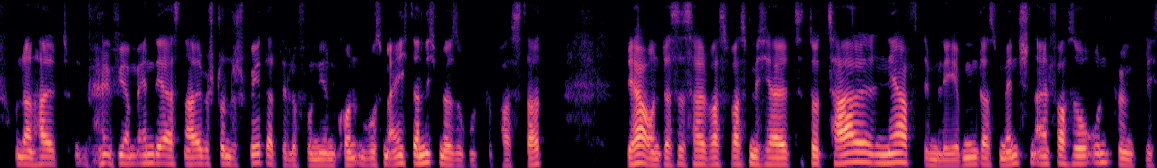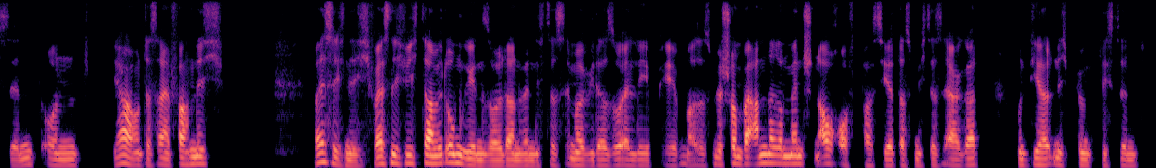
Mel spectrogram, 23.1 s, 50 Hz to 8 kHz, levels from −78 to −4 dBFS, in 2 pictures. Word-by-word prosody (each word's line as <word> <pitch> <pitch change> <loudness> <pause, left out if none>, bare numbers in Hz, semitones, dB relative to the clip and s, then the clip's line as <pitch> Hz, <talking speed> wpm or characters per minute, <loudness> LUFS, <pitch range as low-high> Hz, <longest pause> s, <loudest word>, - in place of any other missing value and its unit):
und - - -3
dann 120 -2 +2
halt 125 -1 +2
wir 140 +2 -4
am 135 +1 -5
Ende 145 +1 +1
erst 135 -1 0
'ne - - +3
1/2 125 0 +1
Stunde 130 -2 -2
später 145 +7 -2
telefonieren 105 -1 -4
konnten, 120 0 -2
wo 115 - -6
es 110 - -9
mir - - +1
eigentlich 135 +2 -1
dann 140 0 +5
nicht 155 -1 0
mehr 115 -4 +3
so 105 -1 -7
gut 105 - -15
gepasst - - -10
hat. - - +2 0.8
Ja, - - +8
und 115 -2 +2
das 115 -1 -1
ist 130 - -5
halt 125 -1 +2
was, 125 +1 -1
was 125 +1 0
mich 125 -2 0
halt 120 0 +4
total 150 +4 +5
nervt 150 +2 +3
im 105 -3 -3
Leben, 105 +5 -1
dass 115 -3 -1
Menschen 120 +5 -1
einfach 130 0 +1
so 135 0 +3
unpünktlich 120 -9 -4
sind, 110 +2 -6
und 110 -1 -3 0.3
ja, - - +4
und - - -2
das - - -6
einfach 120 0 +2
nicht 125 0 -2 0.9
weiß 155 +1 +1
ich 115 - -3
nicht. 100 -2 -1
Ich 100 - -11
weiß 125 0 +4
nicht, 140 -3 0
wie 140 - +1
ich 135 - -5
damit 135 0 +5
umgehen 115 -9 +3
soll, 100 0 0
dann 105 -1 +2
wenn 100 -1 -1
ich 100 - -8
das 110 -4 -8
immer 110 -3 -1
wieder 105 -1 -2
so 105 +3 0
erlebe 105 0 -3
eben. 105 +5 -7
Also, - - -5
es 100 - -12
ist - - -26
mir 120 -2 -2
schon 140 -3 +2
bei 130 - +6
anderen 140 -2 +2
Menschen 135 -1 -1
auch - - +3
oft - - -3
passiert, 105 -1 -3
dass - - -4
mich 105 -3 -7
das 105 -2 -8
ärgert 110 +1 +1 0.4
und 105 -1 -5
die 120 - +1
halt 110 +1 +1
nicht 115 -3 -5
pünktlich 105 -1 -5
sind. 100 -2 -6
120 Hz, 235 wpm, -23 LUFS, 105-135 Hz, 0.9 s, Ja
